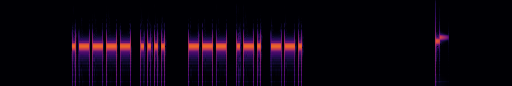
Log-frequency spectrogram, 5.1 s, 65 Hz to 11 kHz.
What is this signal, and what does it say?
Morse code, heard as a keyed tone, about 34 wpm, 700 Hz. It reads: 1H ORG
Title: Winter Field Day Exchanges 35wpm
